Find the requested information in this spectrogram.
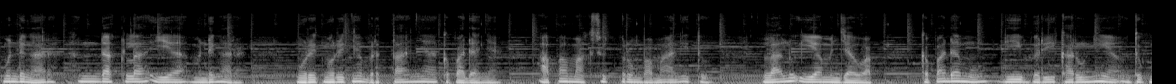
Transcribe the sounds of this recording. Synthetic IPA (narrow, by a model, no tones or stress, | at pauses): məndəŋarhəndaklahiaməndəŋar | muɾɪt̪̚muɾɪt̪̚ɲabərt̪aɲakəpadaɲa | apamaksʊt̪̚pəɾumpamaːnit̪u | laluʔiaməɲd͡ʒawap̚ | kəpadamudibəɾikaɾuniaunt̪ʊk̚m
